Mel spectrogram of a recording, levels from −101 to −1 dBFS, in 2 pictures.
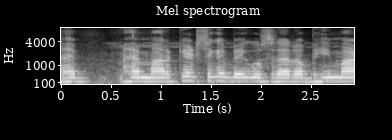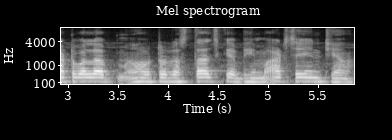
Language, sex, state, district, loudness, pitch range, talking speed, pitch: Maithili, male, Bihar, Begusarai, -17 LUFS, 150-160 Hz, 185 wpm, 155 Hz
